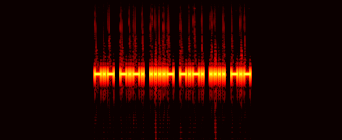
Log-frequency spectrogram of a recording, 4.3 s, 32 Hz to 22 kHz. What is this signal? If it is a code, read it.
Morse code, heard as a keyed tone, about 45 wpm, 700 Hz. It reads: KC4CHK
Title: USA Call Signs - 2x Character Spacing - 45wpm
